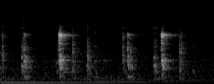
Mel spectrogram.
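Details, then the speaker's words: Pendulum wall clock, ticking amplified: ticks fall in uneven pairs like a heartbeat instead of even tick-tock; clock out of beat. "it sounds sort of like a heartbeat it's going bump bump bump bump bump bump bump bump what we want to hear is bump up top up up up up even like that"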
